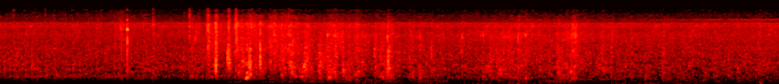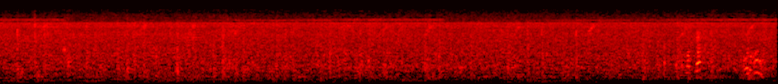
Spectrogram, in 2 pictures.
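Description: Shallow river water running with a soft, steady hiss, and a person splashing in the pool, loudest in a cluster of splashes and knocks between about three and six seconds in, with one more near nine seconds.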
